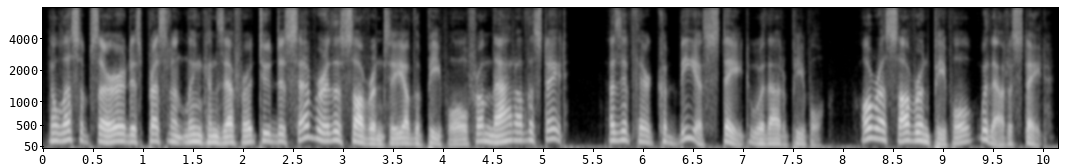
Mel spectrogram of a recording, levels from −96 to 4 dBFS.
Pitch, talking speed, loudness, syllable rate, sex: 135 Hz, 215 wpm, -18 LUFS, 6.2 syllables/s, male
